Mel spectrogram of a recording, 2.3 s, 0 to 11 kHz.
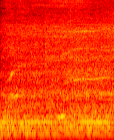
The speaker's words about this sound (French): On met tout dans la casserole et on va monter le tout à 85 degrés. On va la faire monter au batteur.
